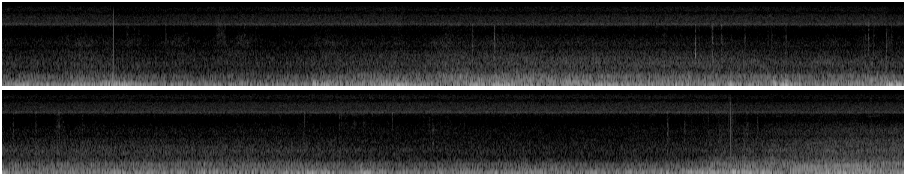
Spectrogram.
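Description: Toyota Camry Hybrid on the move: a steady low rumble of road and drive noise, with the engine note falling about a third of the way through and rising and falling again near the end.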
